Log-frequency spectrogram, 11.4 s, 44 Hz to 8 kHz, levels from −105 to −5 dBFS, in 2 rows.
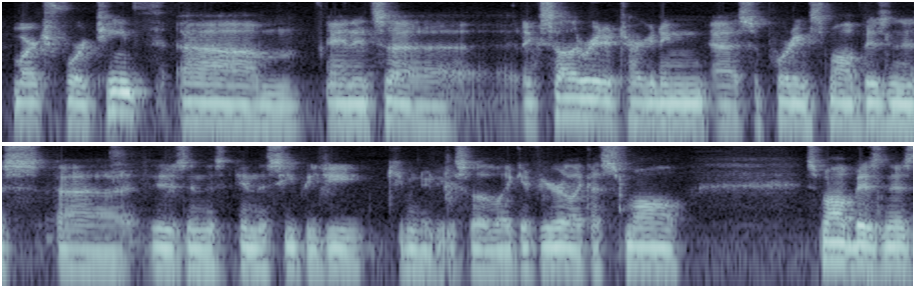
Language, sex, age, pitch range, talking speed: English, male, 30-49, 85-95 Hz, 160 wpm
